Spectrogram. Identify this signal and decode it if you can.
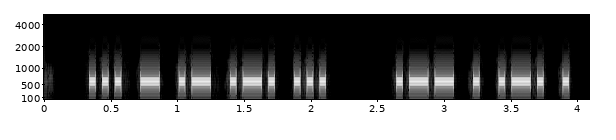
Morse code, heard as a keyed tone, about 25 wpm, 600 Hz. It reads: STARS WERE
